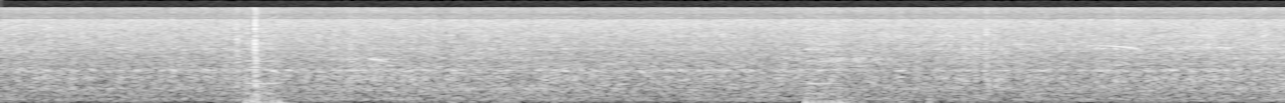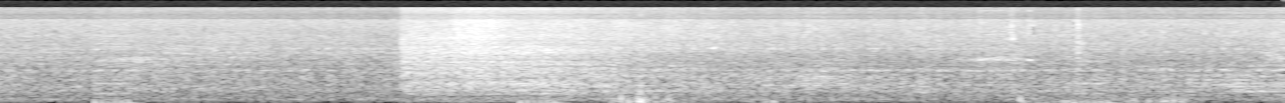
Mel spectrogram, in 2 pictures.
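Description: Pickup truck driving slowly over snow, faint and distant at first with a few soft knocks; about eight and a half seconds in the sound jumps to a louder hiss as the truck is close by.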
